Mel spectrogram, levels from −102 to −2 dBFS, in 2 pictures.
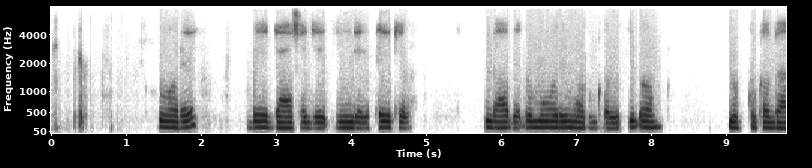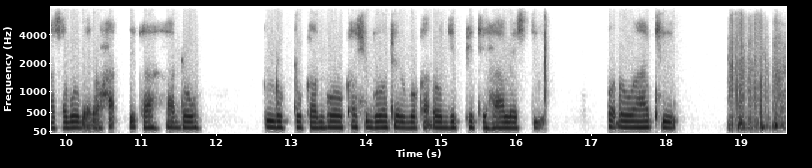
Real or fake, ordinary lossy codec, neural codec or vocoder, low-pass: fake; Opus, 16 kbps; autoencoder, 48 kHz, 32 numbers a frame, DAC-VAE, trained on Japanese speech; 7.2 kHz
